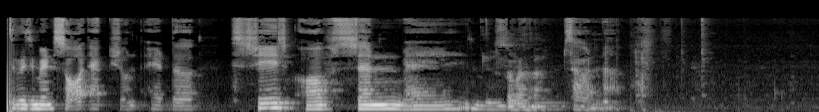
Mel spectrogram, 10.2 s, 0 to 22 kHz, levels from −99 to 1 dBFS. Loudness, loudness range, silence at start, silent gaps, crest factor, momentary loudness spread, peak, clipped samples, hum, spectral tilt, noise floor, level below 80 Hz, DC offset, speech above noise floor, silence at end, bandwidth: -25 LUFS; 14 LU; 0.1 s; none; 20 dB; 21 LU; -8 dBFS; under 0.1%; none; -4.5 dB/octave; -67 dBFS; -58 dBFS; under 0.1%; 41 dB; 1.45 s; 11.5 kHz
